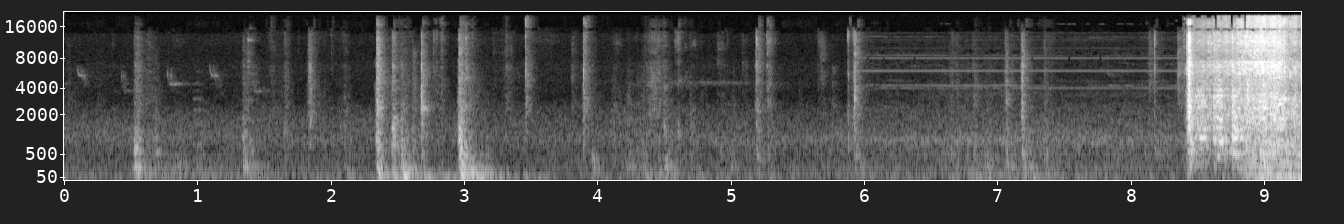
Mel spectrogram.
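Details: £200 Fiat 500 after replacing a failed fuel pump, which now audibly primes: a few clicks and clunks, then it cranks and catches promptly around eight seconds and settles into a steady run. Normal start after the repair.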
